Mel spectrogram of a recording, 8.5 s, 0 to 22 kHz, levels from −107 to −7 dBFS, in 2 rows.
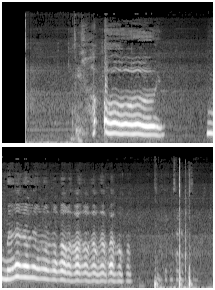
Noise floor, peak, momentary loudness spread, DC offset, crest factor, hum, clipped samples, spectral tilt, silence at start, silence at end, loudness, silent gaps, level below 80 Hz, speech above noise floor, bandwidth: -55 dBFS; 0 dBFS; 24 LU; under 0.1%; 14 dB; none; under 0.1%; -6.5 dB/octave; 1.4 s; 0.45 s; -13 LUFS; none; -42 dBFS; 41 dB; 15.5 kHz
